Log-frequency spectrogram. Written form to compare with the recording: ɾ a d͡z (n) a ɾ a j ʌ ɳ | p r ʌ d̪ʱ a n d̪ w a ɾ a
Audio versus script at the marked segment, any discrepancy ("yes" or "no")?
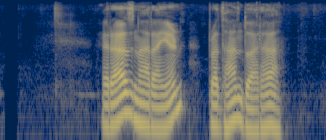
no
